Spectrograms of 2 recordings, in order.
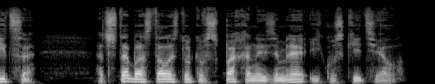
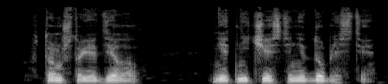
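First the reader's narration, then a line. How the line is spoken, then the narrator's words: Flat, muffled, emotionless. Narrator (Russian): глухо и без эмоций произнес Святов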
